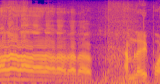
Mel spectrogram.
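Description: A rider's voice holding one long, wavering note until about a second and a half in, over the steady low running of a motorcycle engine.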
